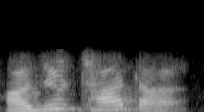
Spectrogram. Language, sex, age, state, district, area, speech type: Nepali, female, 18-30, West Bengal, Darjeeling, rural, conversation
